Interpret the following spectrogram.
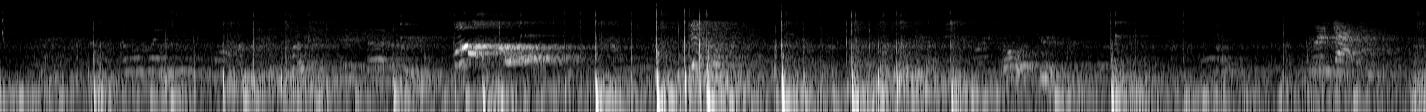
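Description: Basketballs bouncing on a hard gym floor: scattered thuds at irregular intervals, mixed with players' voices and shouts.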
